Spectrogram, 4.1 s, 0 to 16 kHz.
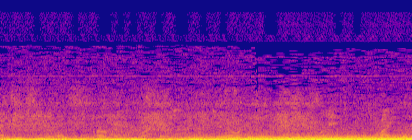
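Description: Atlas V rocket climbing after liftoff, its RD-180 main engine and solid rocket boosters making a steady low rumble that grows slightly louder toward the end.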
